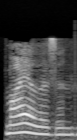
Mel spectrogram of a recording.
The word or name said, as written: myalism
